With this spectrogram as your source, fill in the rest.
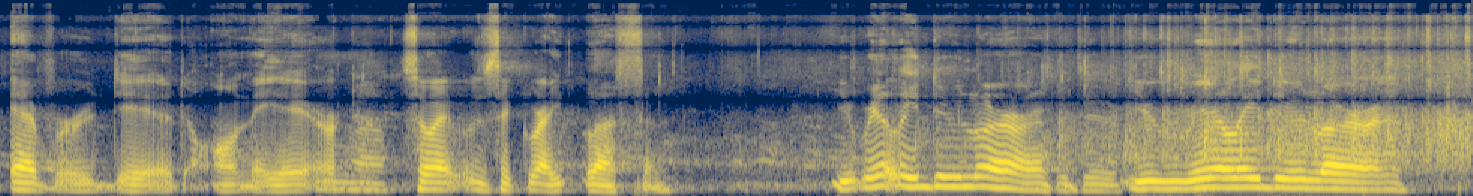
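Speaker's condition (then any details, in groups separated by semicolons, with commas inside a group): Spasmodic dysphonia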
